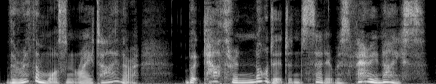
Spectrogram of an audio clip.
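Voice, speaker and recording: Low, husky woman reading a story. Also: no echo, studio quality. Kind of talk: literary story narration.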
